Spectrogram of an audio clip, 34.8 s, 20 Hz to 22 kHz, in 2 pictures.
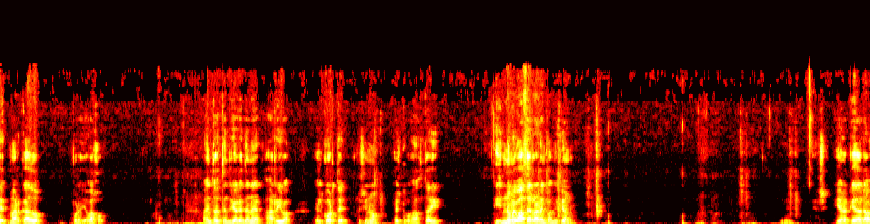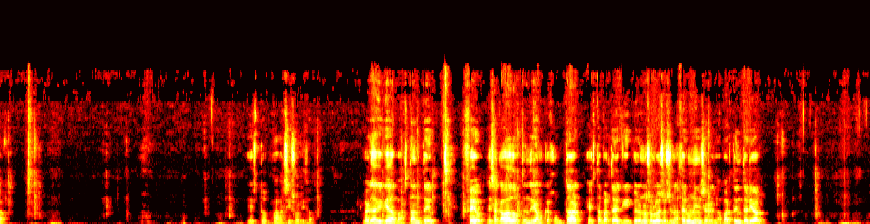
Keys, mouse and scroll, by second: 0.5-3.3 middle drag, 3.3 click, 3.7-6.7 shift+middle drag, 6.7 right click, 7.5 f, 13.8 click, 14.2 right click, 14.9 f, 15.5 right click, 15.9 f, 16.3-21.2 middle drag, 17.4 a, 18.0 shift+n, 19.8 Tab, 21.2-21.8 drag, 21.8-29.6 ctrl+middle drag, 25.7 Tab, 27.6 ctrl+r, 29.6 click, 29.8-33.5 middle drag, 33.0 3, 33.5 alt+right click, 34.6 alt+right click.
